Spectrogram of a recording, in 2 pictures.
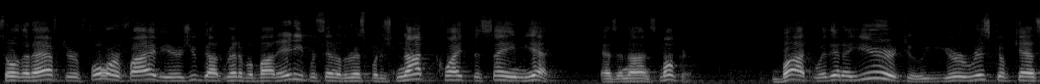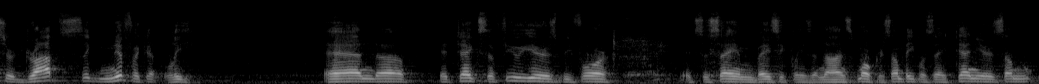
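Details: Adult man; normal speech.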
